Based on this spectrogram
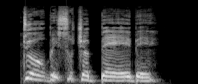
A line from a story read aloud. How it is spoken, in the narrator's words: she snapped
